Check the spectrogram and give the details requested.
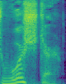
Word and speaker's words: Worcester: It's Worcester. Worcester. She has a pronunciation guide.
